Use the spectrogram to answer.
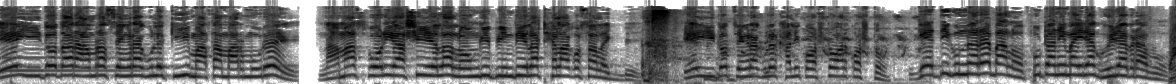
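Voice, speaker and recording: Over clear background noise, a man does a cartoonish character voice at an extremely high pitch and a moderate pace. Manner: grumbling.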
